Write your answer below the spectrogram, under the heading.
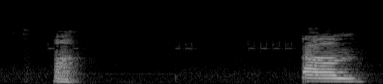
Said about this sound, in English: I hear the timer going off, and that very much concerns me, because there is much more I wanted to talk about.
